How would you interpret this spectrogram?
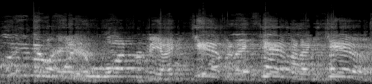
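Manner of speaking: high, loud, hammed-up shouting; mock exasperated rant. Actor asking fans what they want, shouted mock exasperation. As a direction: escalate into theatrical pretend exasperation.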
